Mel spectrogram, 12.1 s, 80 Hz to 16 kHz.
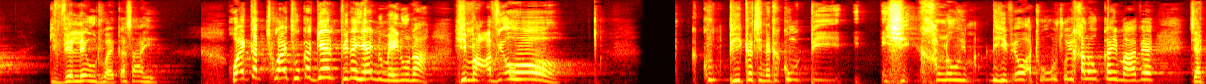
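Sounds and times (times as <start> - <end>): faint breath: 11.6 - 11.9.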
